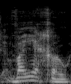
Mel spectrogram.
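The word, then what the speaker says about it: Vallejo: VA website or the HECO is how veikko is actually how it's pronounced if you look on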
